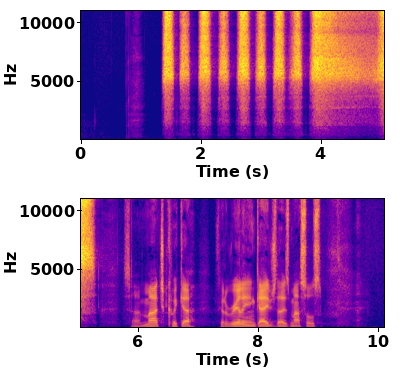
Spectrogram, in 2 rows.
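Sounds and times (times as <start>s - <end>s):
sharp exhaled breath bursts during a breathing exercise: 0.8s - 5.8s
speech: 1.4s - 1.8s, 6.0s - 9.2s
longer sustained hissing exhale: 1.4s - 5.5s.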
